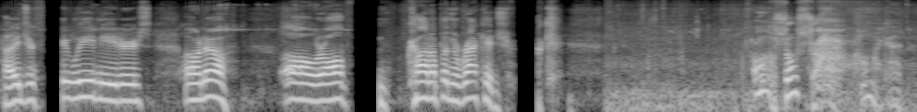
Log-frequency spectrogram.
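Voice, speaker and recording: A man's voice: fairly high pitch, a little slow, pauses often, darkish tone. A man bantering casually outdoors, swearing freely and joking around as he vlogs. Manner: foul-mouthed, joking. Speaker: vlogger. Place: outdoors in a yard and driveway. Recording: noisy outdoor recording, vehicle and ambient noise.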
